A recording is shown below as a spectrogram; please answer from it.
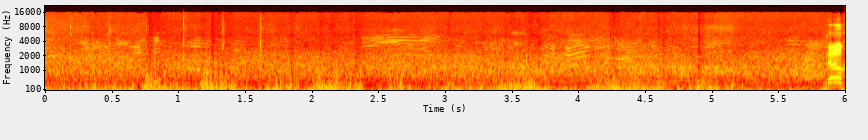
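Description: Outdoor sideline ambience: wind buffeting the microphone as a steady low rumble, with faint far-off high calls now and then. A loud shout begins at the very end.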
